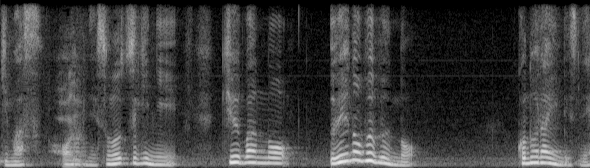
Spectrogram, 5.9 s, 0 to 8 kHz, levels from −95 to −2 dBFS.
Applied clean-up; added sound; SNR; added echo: none; none; none; none.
